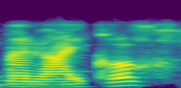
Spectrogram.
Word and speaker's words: maniacal: It's pronounced like Oh, maniacal. Maniacal. Maniacal. maniacal. Yeah, Maniacal. maniacal. Oh, maniacal. Yeah. Like a maniac.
